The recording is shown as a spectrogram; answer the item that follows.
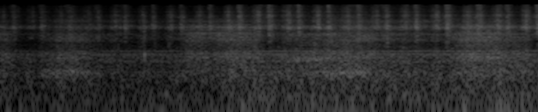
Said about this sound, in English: I'm going to season generously with salt and pepper. And that means, you know, don't be shy about it. Give it a lot of good shakes.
